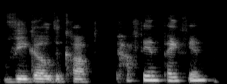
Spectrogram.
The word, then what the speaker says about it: Vigo the Carpathian: Before long, we find ourselves outside the New York Art Museum, and we get our first glimpse of the painting of Vigo the Carpathian. That's the pronunciation.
